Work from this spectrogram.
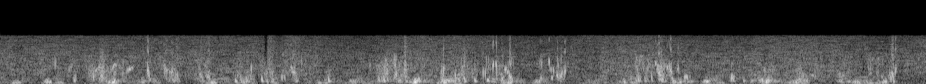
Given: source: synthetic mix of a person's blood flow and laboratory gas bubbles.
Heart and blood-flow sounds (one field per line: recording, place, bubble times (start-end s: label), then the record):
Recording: Doppler ultrasound of blood flow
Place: precordium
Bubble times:
0.53-0.58 s: bubbles
0.67-0.77 s: bubbles
0.83-1.41 s: bubbles
1.47-1.54 s: bubbles
1.62-1.81 s: bubbles
1.97-2.13 s: bubbles
2.32-2.76 s: bubbles
2.79-3.04 s: bubbles
3.25-3.34 s: bubbles
3.64-4.25 s: bubbles
4.41-4.47 s: bubbles
4.51-5.15 s: bubbles
5.37-5.69 s: bubbles
6.33-6.91 s: bubbles
7.28-7.48 s: bubbles
7.56-7.76 s: bubbles
8.67-8.98 s: bubbles
From the record:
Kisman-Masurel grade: 242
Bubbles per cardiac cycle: several, 3 to 8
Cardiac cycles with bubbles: 100%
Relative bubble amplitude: moderate (0.250 to 0.450)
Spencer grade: 3 (all of the cardiac periods contain showers or single bubble signals, but not dominating or overriding the cardiac motion signals)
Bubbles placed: anywhere in the cardiac cycle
